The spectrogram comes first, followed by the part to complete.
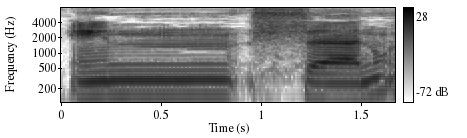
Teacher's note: انسان، سین پہ سیٹی کی آواز آئے گی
